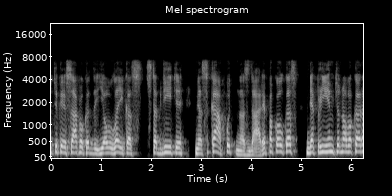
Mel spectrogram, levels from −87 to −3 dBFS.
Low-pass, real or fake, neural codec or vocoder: 7.2 kHz; fake; codec, 16 kHz, 4.8 kbps, FACodec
